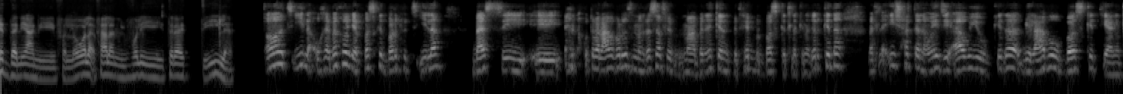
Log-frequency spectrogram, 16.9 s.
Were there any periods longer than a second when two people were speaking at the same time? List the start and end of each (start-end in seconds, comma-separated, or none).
none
